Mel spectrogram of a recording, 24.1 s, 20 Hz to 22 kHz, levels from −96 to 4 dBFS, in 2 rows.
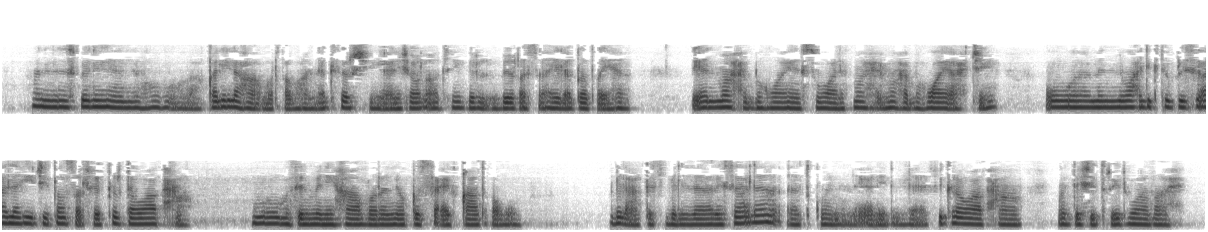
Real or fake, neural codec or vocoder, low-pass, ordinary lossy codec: fake; vocoder, 22.05 kHz, 80 mel bands, HiFi-GAN; 5.4 kHz; MP3, 24 kbps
